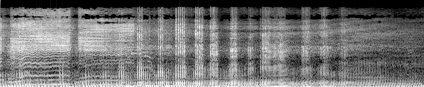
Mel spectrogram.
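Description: Sport ATV engines running, their pitch rising and falling with the throttle.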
